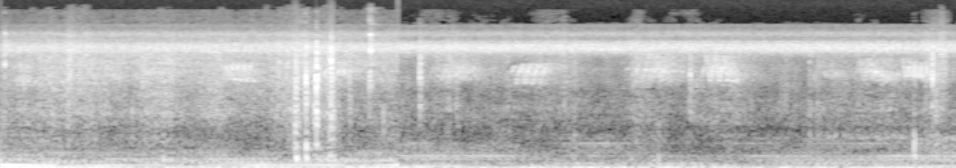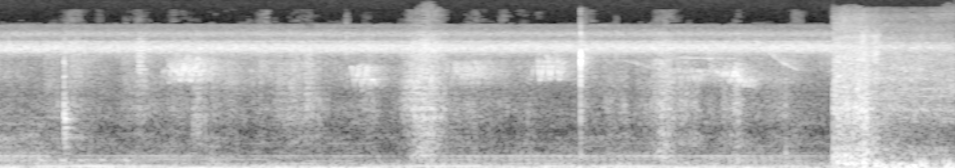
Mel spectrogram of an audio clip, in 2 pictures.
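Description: Insects buzzing steadily in riverside trees, with short chirps repeating every second or so, over a low steady hum. A louder rustle of handling comes near the end.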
